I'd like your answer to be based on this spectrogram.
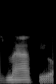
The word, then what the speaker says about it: Matthew: My name is Matthew Armand.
